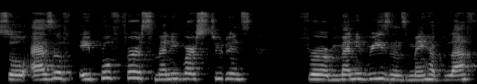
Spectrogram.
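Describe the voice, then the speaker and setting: Speaking in a Spanish accent, a woman uses a high pitch with ordinary pitch variation. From New York City. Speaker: professor. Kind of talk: presentation.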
